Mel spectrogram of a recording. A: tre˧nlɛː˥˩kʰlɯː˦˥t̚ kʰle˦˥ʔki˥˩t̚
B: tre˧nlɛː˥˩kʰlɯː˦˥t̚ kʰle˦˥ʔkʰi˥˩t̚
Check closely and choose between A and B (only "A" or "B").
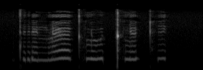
B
